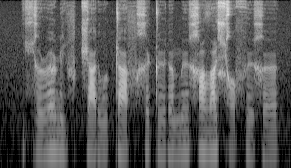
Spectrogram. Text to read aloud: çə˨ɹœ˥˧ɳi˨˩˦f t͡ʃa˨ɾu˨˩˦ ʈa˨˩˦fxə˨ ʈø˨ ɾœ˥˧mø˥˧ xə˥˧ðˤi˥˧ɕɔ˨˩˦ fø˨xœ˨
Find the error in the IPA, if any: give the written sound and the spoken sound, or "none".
none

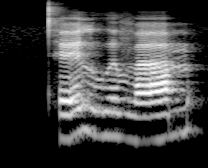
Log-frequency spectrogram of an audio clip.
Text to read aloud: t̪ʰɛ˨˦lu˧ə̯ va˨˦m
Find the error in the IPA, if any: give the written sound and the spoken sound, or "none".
none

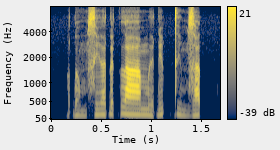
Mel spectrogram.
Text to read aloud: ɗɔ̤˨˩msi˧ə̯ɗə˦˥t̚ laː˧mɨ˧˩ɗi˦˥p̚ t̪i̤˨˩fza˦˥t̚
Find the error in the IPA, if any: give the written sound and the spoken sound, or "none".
f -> m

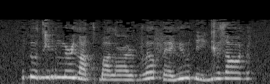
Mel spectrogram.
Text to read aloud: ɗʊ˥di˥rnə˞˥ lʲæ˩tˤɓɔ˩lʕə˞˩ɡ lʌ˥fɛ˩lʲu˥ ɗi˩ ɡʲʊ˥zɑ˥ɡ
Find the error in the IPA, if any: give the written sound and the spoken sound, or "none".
none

